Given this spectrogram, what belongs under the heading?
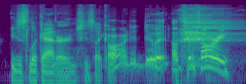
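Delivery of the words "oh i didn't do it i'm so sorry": put-on very high, slow, weepy, teary child's voice. Retelling how the daughter apologizes when looked at: imitating a crying daughter. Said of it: "She'll just start crying. ... she's like".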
